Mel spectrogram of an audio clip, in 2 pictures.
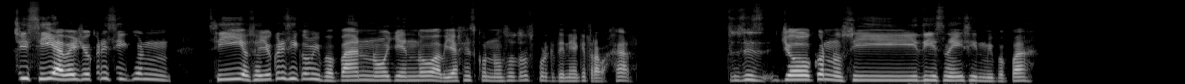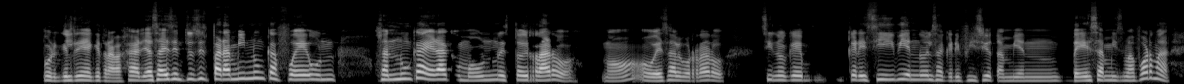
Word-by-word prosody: Sí, 280 0 +2
sí, 260 +2 +2
a 235 - +11
ver, 230 +1 +5
yo 240 +1 -1
crecí 260 -3 -7
con 235 -7 -6 0.3
sí, 235 +1 0
o 205 - -1
sea, 210 - -2
yo 225 +2 0
crecí 270 0 -2
con 250 0 -4
mi 240 - -3
papá 190 +2 +1
no 195 -1 -3
yendo 195 0 -2
a 175 - +2
viajes 175 +4 -4
con 185 -2 -9
nosotros 180 +3 -9
porque 180 -3 -12
tenía 160 0 -6
que 180 - -10
trabajar. 170 +3 -6 0.9
Entonces, 190 0 -5
yo 215 +1 +4
conocí 195 -3 -3
Disney 190 -1 -1
sin 180 -3 -6
mi 160 - -6
papá 165 +4 -4 1.9
porque 185 -2 -1
él 185 - +3
tenía 195 0 +3
que 185 0 -3
trabajar, 160 +5 +2
ya 200 +1 +5
sabes. 225 +2 +6
Entonces 245 +1 -1
para 235 -2 +8
mí 255 +3 0
nunca 280 -1 +1
fue 220 0 +3
un 225 0 -2 0.4
o - - -21
sea, 225 - +6
nunca 255 +5 +4
era 230 0 +8
como 195 -5 -5
un 205 +3 -3
estoy 205 0 +1
raro, 195 -5 +3 0.2
¿no? 160 +1 -5
O 175 -3 0
es 170 +3 +1
algo 190 -3 0
raro, 175 -1 -2 0.3
sino 205 -2 -4
que 200 -1 -1 0.4
crecí 220 +2 -1
viendo 220 -2 -1
el 210 - -2
sacrificio 190 0 -4
también 170 0 -7
de 175 +1 +1
esa 190 +2 +1
misma 185 -2 -4
forma, 265 -2 0
195 Hz, 175 wpm, -23 LUFS, 180-225 Hz, 1.9 s, a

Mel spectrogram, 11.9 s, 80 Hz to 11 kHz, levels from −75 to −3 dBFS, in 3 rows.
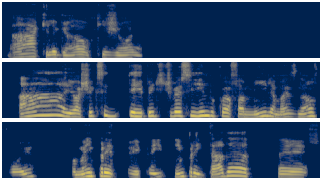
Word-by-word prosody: Ah, 175 +5 -4
que - - -8
legal, 145 -1 -4
que 155 - -11
joia. 135 -1 -7 2.4
Ah, 260 +4 +3
eu 190 -2 +4
achei 200 +5 0
que 220 - -4
vocêm 220 -5 -1
de 220 - +8
repentem 215 +2 +2
tivesse 230 +1 +3
indo 230 +1 +4
com 215 - -2
a 200 - +1
família, 165 +7 0
mas 170 +3 -4
não, 170 +6 0 0.2
foi 160 +6 -2 0.4
foi 150 - -4
uma 165 +6 +2
empre 210 -2 +5 0.2
em 160 -3 -4 0.4
em 175 - +1
empreitada, 205 +3 +1 0.3
eh, 160 -2 0
s - - -20
185 Hz, 140 wpm, -22 LUFS, 155-215 Hz, 2.4 s, de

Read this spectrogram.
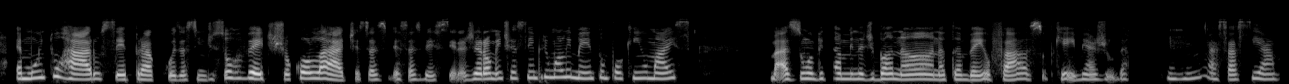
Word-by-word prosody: é 265 - +3
muito 315 +8 +2
raro 250 -5 +5
ser 225 -3 +1
para 220 -1 +2
coisa, 205 -1 -4
assim, 210 0 -10
de 235 - -14
sorvete, 285 -1 +5
chocolate, 255 -3 +4
essas 215 -1 -5
b - - -9
essas 220 -1 -7
besteiras, 205 -2 -7
geralmente 255 +3 +2
é 285 - -2
sempre 305 +3 -4
um 330 - +1
alimento 300 -3 -1
um 290 - -3
pouquinho 280 0 -4
mais 275 - -2 0.8
ma - - +1 0.2
uma 265 -1 +2
vitamina 250 -1 -2
de 240 - -8
banana 230 -2 +1
também, 220 -2 -1
eu 240 - -2
faço, 220 +3 -2
porque - - -12
aí 250 - -3
me 235 +3 -4
ajuda 235 +1 -8 0.4
uhum, 260 +3 -7
a 260 - -6
saciar. 240 +2 -5
250 Hz, 170 wpm, -24 LUFS, 225-275 Hz, 0.8 s, raro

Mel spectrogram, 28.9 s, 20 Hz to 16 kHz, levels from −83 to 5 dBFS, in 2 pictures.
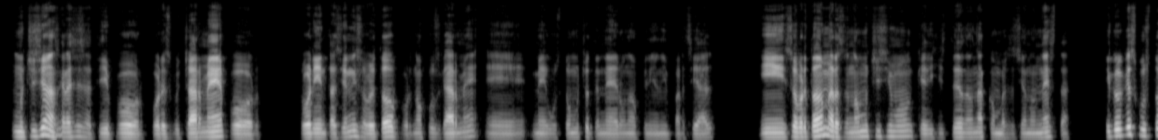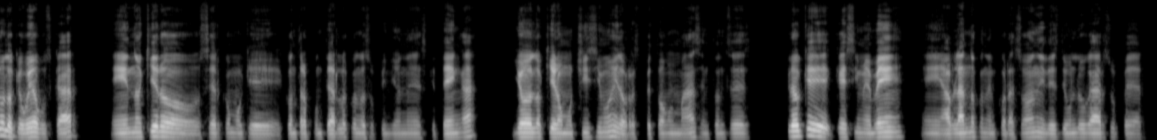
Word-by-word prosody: Muchísimas 140 +4 +3
gracias 125 +1 -3
a 110 -2 -10
ti 110 +1 -5
por 105 -1 0
por 105 0 -4
escucharme, 115 +6 +5
por 100 -5 -2 0.5
tu 105 - -7
orientación 110 +3 +1
y 145 - -2
sobre 105 -4 -1
todo 125 +2 +3
por 100 -1 -16
no 110 +1 -10
juzgarme, 110 +4 -3
eh, 105 0 -11
me 105 -1 -8
gustó 105 +1 -14
mucho 115 +1 -9
tener 105 0 -7
una 105 0 -10
opinión 105 0 -14
imparcial, 105 +1 -11 0.5
y 115 +1 +3
sobre 120 +1 +3
todo, 140 +6 +7
me 165 -6 +5
resonó 120 0 +1
muchísimo, 140 0 -5
que 110 -7 -7
dijiste 105 +2 -11
de 115 - -7
una 120 +1 -5
conversación 110 -1 -11
honesta, 110 0 -7 0.4
y 130 - -6
creo 155 +1 +5
que, 185 +3 +4
es 190 - -4
justo 160 0 -1
lo 130 -4 +5
que 115 - -8
voy 110 +2 +5
a - - +8
buscar, 110 +4 0 0.4
eh, 110 +1 +3
no 120 +1 -1
quiero 115 -6 +3
ser 110 +2 -7
como 115 -2 -12
que 100 -3 -5
contrapuntearlo 105 0 -5
con 110 0 -11
las 105 0 -8
opiniones 105 0 -13
que 100 - -24
tenga, 110 +6 -1 0.4
yo 115 0 +6
lo 115 -2 -1
quiero 110 -1 +4
muchísimo 120 +4 -6
y - - +1
lo 105 -2 -1
respeto 105 +1 -13
aún 105 0 -9
más, 110 +2 -7
entonces 105 +1 -10 0.4
creo 140 +1 +6
que 140 -5 +5
que 115 -1 0
si 110 +2 -14
me 110 -1 -4
ve, 125 +2 +6 0.2
eh, 105 -1 -8
hablando 110 +4 0
con 115 -1 -14
el 105 -1 -12
corazón 110 +4 -7
y 115 - -4
desde 105 0 -7
un 110 +1 -7
lugar 110 -1 -2
súper 105 -2 -14
110 Hz, 175 wpm, -22 LUFS, 105-120 Hz, 0.5 s, a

